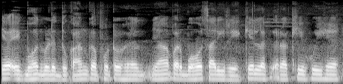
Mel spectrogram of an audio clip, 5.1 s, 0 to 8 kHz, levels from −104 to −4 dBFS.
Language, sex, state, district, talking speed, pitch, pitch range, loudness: Hindi, male, Jharkhand, Palamu, 200 wpm, 115 Hz, 115-120 Hz, -15 LUFS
